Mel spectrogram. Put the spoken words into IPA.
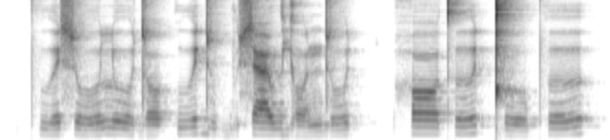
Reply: pʰ u˩˧ ə̯ s oː˩˧ l oː˧˩ d ɔː˩ k u˧˥ ə̯ d u˩ b u˩˧ s aː˧ w j ɔː˩˧ n d oː˧˥ t̚ | h ɔː˧ t̪ʰ ɤː˧˥ t̚ kʰ oː˩ pʰ ɤː˧˥

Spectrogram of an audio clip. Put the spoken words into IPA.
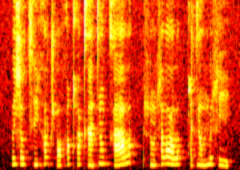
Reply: ɵ ɕ ʉ lˠ t͡sʰ ĩ h ɘ lˠ t͡ʃʼ ɔ h u qʰ ɵ kʰ ã tʲ õ lˠ kʰ a lˠ | ɬ õ ɬ ɘ lˠ ə˞ lˠ | qʼ ɵ tʲ ɔ̃ lˠ m ʉ ɬ i

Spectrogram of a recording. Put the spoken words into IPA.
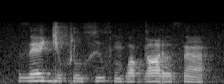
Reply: ð ɛ ɟ ɛ xʷ ɾ u x ɨ xʷ m b ɒ ɡ ɑ ɾ ɤ θ ã

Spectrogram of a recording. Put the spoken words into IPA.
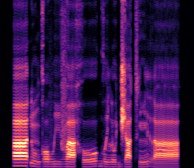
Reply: aː˦ ɗ ũ˨ ɡ ɔ˨ β i˨ v a˨ h oː˨˦ ɡʷ i˨ l ʊ˨ d͡ʒ a˨ t͡s ĩ˨˦ r aː˨

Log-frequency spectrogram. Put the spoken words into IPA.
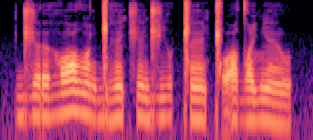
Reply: d͡ʒ ə ɾ ə ɦ ɔ ðˤ ə̃ ɡ͡ǁ ɛ̃ t͡ʃ ə̃ d͡ʒ i ʊ̯ ǁ ɛ̃ ǁ ɔ̰ ʊ̯ dˤ ɑ ʎ ɛ̃ ʊ̯

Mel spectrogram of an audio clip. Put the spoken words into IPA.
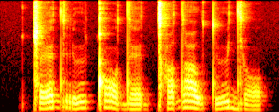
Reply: ǁ ɛ˨˥ d r ʉ˨˥ ǃ ɔ˥˩ d ɛ˨˩ d ǀʰ ə˨˥ dˤ ʉ˥˩ w t ʉ˨˥ dʲ ɔ˨˩

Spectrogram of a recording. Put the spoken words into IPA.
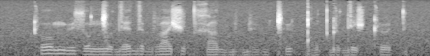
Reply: ʈʰ o m ʉ z o ŋ͡ǀ o d ɛ d ɛ b β a ʃ ɵ t x a d b ʉ b β y b ǀʰ ʉ ɡ͡ǃ ɔ t ɖ ɵ d e ʃ ʈʰ ɵ t

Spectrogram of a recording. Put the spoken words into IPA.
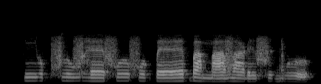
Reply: ɲ ʊː p f l u v ɦ ɛ f ʊː f o k͡p ɛː ɓ a m a v a ɽ ɪ f ɪ ɡ w ʊ

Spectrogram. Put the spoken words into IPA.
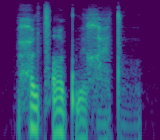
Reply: ħ ɯ˦˨ t͡sʼ ɑ˦˨ kʷʼ e˩ χ æ̤˩ t o̤˩

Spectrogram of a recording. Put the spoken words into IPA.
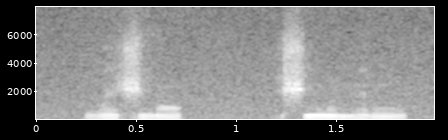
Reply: w ɛ̃˧ ʃ i˦ ɾ ɔ̃˦˨ | ʃ ĩ˦ w ũ˦˨ b ɛ̃˨˦ ɾ ũ˧

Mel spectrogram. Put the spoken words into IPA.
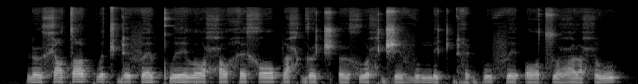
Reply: ɳ ə˞ x e tˤ u kʷ ɛ t͡s ɖ e f ɛ kʷʼ e l ɔ ħ ɔ h ɛ x ɔ p ɛ ħ ɡ ə˞ t͡ʃ ʔ ə˞ x u ħ d͡ʒ e v u ŋ e t͡ʃ ɖʱ ɛ ɖ p u f e ʔ ɔ t͡s u ʕ ə˞ ħ u

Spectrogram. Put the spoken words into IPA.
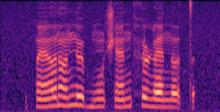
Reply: p ɛ̃ ə̯ ɾ ə̃ n ø b ũ ʃ ɛ̃ n h ø ɳ ɛ n ə t

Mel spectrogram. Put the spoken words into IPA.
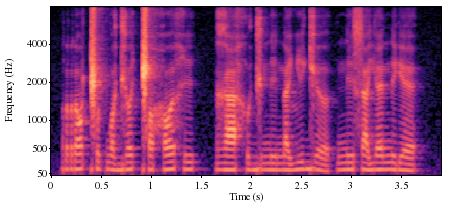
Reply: r ɔ ǁ u p w ɔ ɡʲ ɔ ə̯ ǁ ɔ h ɔ ə̯ h i | ɣ a h u ɡʲ u n i n a ʎ i ɡʲ ø ə̯ | n i s a j ɛ n i ɾʲ ɛ

